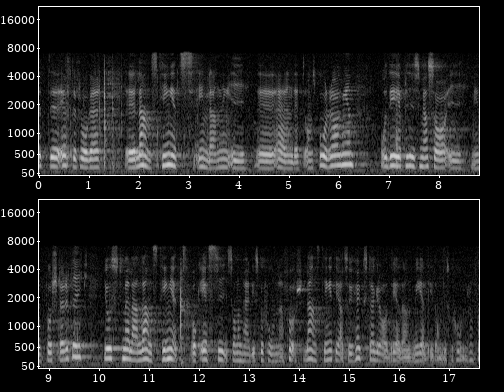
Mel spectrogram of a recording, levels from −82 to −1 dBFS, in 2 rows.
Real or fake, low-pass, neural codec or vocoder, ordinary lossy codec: real; 7.2 kHz; none; none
